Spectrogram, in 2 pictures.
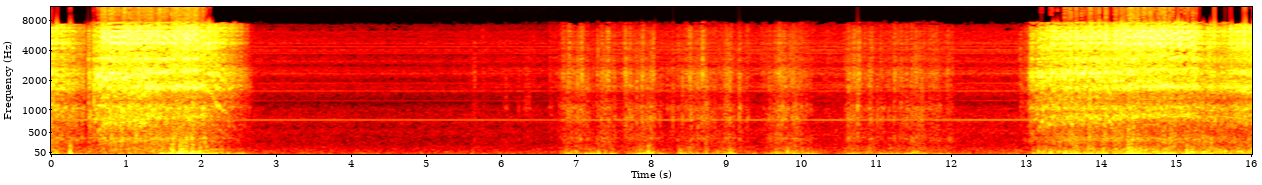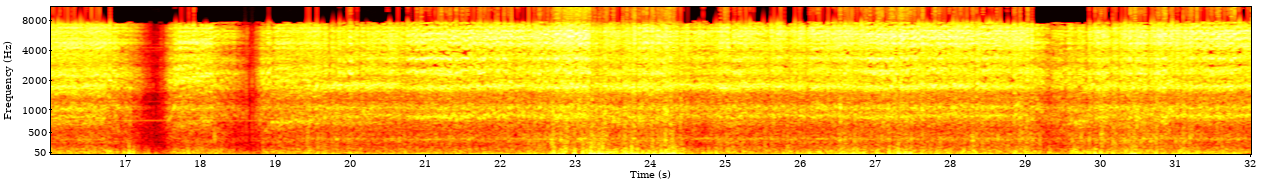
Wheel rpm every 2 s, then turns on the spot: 100, 50, 0, 10, 20, 20, 60, 220, 120, 130, 220, 230, 230, 230, 190, 220.
6-12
